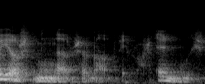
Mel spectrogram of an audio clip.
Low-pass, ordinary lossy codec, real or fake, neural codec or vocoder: none; none; real; none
